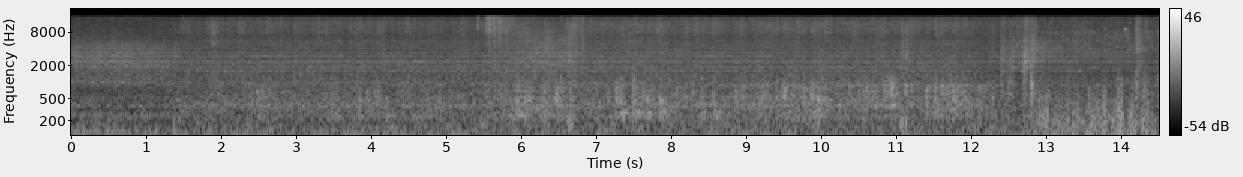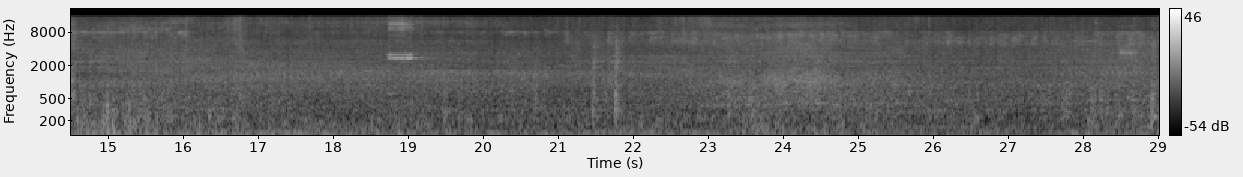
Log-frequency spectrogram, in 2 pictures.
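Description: Jan Shatabdi Express train running along the track, a steady low rumble that swells louder for a few seconds about halfway through.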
